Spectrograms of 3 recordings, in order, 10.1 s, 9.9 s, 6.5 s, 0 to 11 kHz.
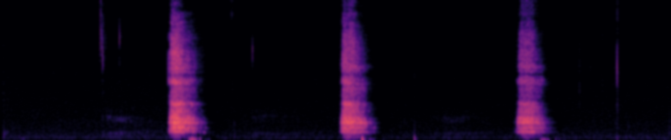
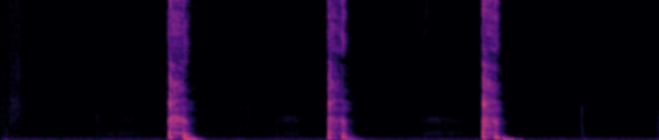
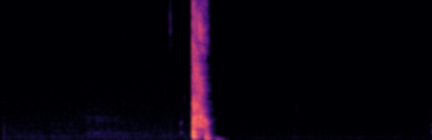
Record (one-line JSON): {"exhalation_length": "10.1 s", "exhalation_amplitude": 7301, "exhalation_signal_mean_std_ratio": 0.25, "three_cough_length": "9.9 s", "three_cough_amplitude": 4108, "three_cough_signal_mean_std_ratio": 0.28, "cough_length": "6.5 s", "cough_amplitude": 28994, "cough_signal_mean_std_ratio": 0.14, "survey_phase": "beta (2021-08-13 to 2022-03-07)", "age": "65+", "gender": "Female", "wearing_mask": "No", "symptom_none": true, "smoker_status": "Ex-smoker", "respiratory_condition_asthma": false, "respiratory_condition_other": false, "recruitment_source": "REACT", "submission_delay": "2 days", "covid_test_result": "Negative", "covid_test_method": "RT-qPCR"}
